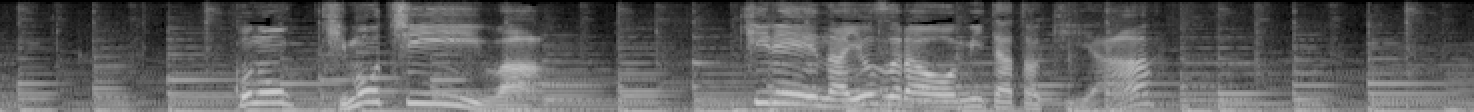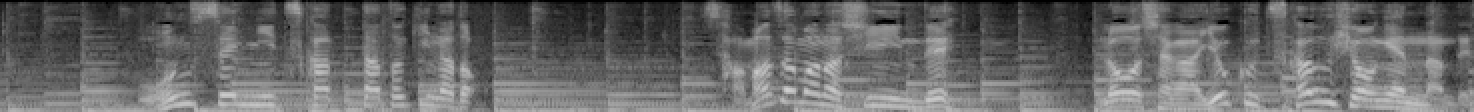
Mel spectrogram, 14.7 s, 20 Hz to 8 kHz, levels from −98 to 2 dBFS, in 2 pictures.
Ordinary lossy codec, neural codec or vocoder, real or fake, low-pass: none; none; real; 7.2 kHz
